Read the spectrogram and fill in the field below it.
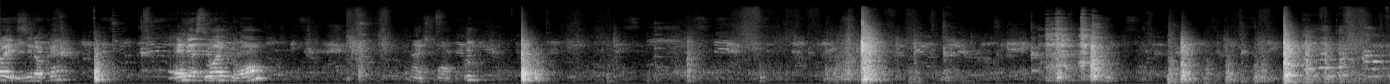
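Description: Dishes clatter and knock on a counter.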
